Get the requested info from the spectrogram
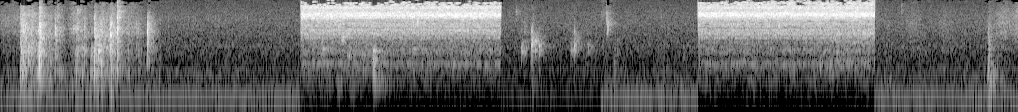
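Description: Bathroom tap running into the sink in two spells of about two seconds each, with small clicks and rattles of things being handled before and between them.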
